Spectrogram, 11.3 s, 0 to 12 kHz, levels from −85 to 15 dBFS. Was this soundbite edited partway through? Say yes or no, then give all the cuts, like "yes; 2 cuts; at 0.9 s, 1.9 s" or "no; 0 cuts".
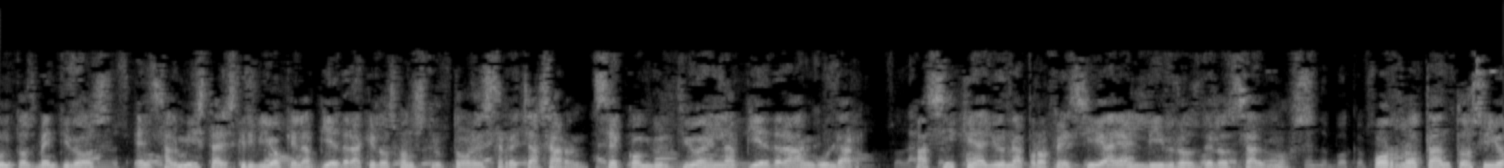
no; 0 cuts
